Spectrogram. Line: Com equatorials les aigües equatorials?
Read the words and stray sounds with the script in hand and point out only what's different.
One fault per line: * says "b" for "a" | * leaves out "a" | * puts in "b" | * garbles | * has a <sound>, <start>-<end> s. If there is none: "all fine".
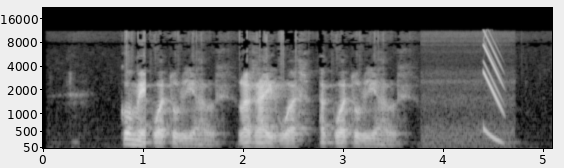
* has a chirp, 4.4-4.6 s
